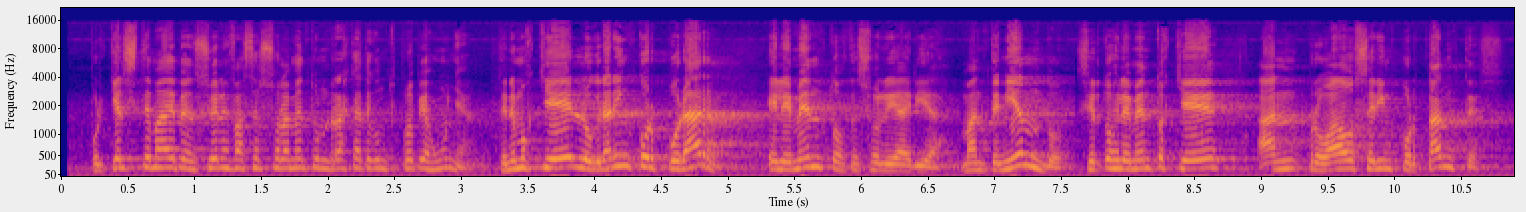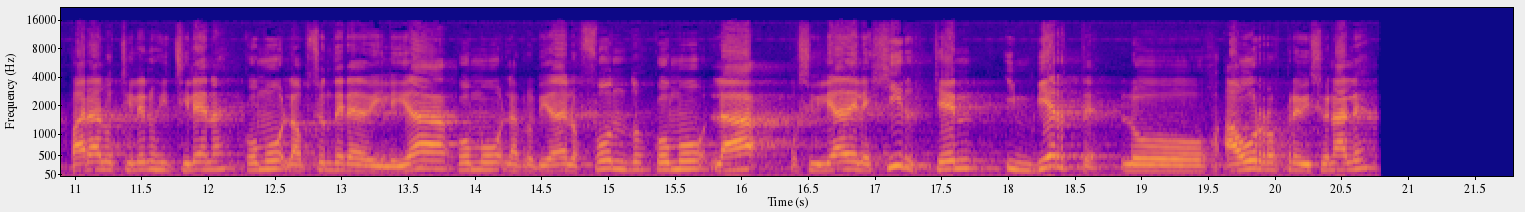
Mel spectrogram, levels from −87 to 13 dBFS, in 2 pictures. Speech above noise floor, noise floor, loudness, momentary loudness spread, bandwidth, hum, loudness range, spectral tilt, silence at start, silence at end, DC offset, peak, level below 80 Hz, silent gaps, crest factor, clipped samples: over 73 dB; under -90 dBFS; -17 LUFS; 9 LU; 16 kHz; none; 3 LU; -4 dB/octave; 0.25 s; 1 s; 0.6%; -2 dBFS; -52 dBFS; none; 16 dB; under 0.1%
